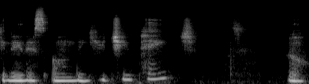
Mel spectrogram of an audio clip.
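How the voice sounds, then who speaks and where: A soft-spoken woman whispers very slowly in a somewhat breathy voice. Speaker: podcast host and storyteller. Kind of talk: casual outro. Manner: whispering, soft.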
